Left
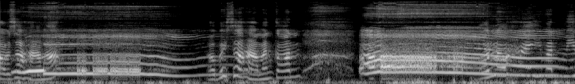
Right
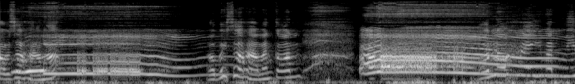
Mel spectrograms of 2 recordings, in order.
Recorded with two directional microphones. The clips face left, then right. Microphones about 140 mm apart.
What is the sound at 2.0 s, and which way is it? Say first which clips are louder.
Speech: right 2 dB; 35° right (ahead or behind).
